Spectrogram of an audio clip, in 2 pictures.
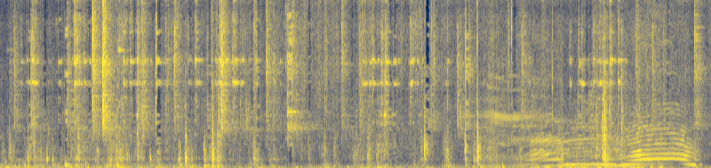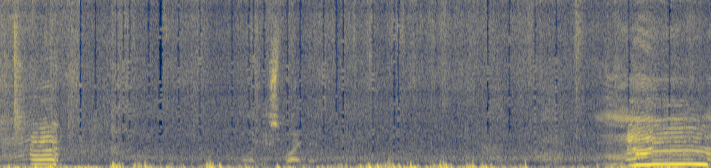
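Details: Galloway bulls being moved to a new meadow: several deep, wavering moos with rising-then-falling tone around the middle, another moo at the end, over trampling hooves, rustling and outdoor background noise.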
